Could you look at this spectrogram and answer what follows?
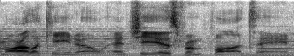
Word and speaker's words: Arlecchino: So that's how you pronounce her name, Arlecchino, and she is from Fontaine.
